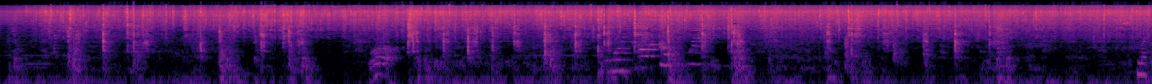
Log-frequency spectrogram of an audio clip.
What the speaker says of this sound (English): Mix that in, and you want to just let it brown and let the veggies soften up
